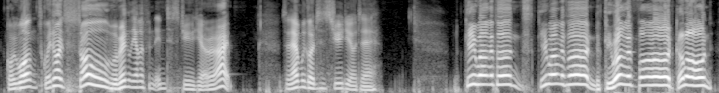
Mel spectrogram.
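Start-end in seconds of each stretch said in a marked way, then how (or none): 0.1-1.7 mock auction call. Mock auctioneer selling the idea. 7.0-10.7 high, loud yelled cues into the studio; panicked floor manager yelling cue elephant; frantic director shouting. Acted.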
